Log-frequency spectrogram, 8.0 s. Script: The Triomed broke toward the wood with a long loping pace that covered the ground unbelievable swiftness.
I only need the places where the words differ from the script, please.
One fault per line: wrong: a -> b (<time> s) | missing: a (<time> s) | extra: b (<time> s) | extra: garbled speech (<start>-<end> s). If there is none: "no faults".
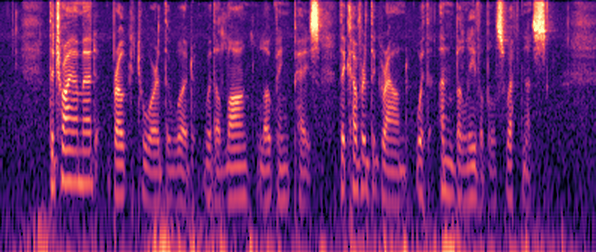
extra: with (5.5 s)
